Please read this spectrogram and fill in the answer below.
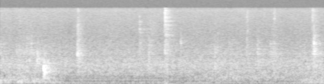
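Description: Near silence: faint room tone with a few soft, sharp clicks.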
